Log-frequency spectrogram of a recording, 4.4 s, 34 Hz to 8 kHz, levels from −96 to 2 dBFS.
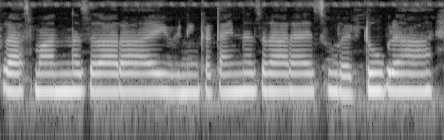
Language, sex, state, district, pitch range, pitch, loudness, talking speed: Hindi, female, Bihar, West Champaran, 225-230 Hz, 225 Hz, -15 LUFS, 215 wpm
